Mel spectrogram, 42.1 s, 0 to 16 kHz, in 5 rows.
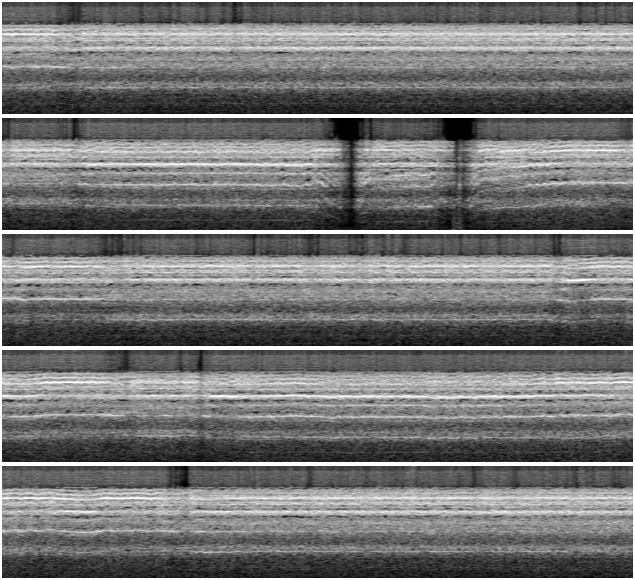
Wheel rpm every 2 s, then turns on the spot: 230, 240, 230, 230, 230, 210, 140, 140, 230, 230, 230, 230, 230, 230, 210, 200, 210, 230, 230, 240, 230.
none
